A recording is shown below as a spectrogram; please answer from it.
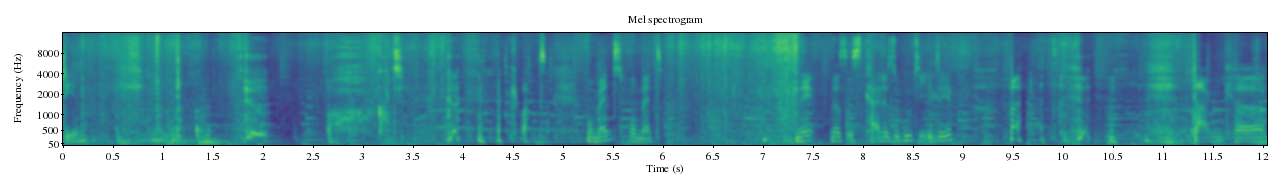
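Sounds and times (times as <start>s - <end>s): background music: 0.0s - 12.0s
man's wordless vocal sounds: 1.8s - 5.4s, 10.7s - 12.0s.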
